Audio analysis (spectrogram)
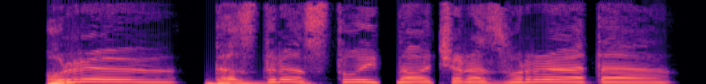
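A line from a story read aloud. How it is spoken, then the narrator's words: Joyful yelling. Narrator (Russian): радостно завопила Дуська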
